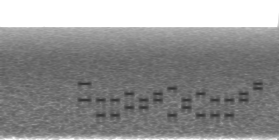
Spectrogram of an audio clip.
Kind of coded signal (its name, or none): multi-frequency trunk signalling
